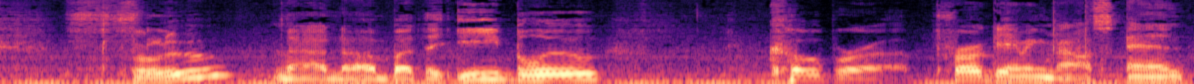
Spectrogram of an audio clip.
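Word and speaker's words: E-3lue: E well I guess you pronounce it blue even though it's a stylus B it's actually 3 l e FL no no but the E blue Cobra Pro gaming mouse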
